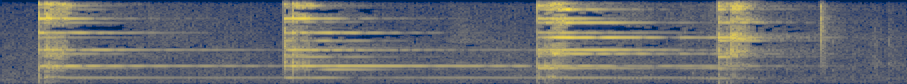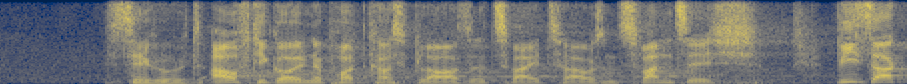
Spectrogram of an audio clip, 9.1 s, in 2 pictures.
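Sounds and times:
champagne glasses clinking in a toast: 0:00.0 - 0:04.2
speech: 0:05.2 - 0:09.0.

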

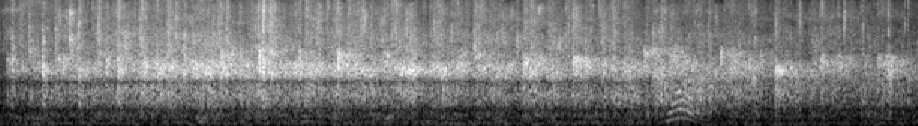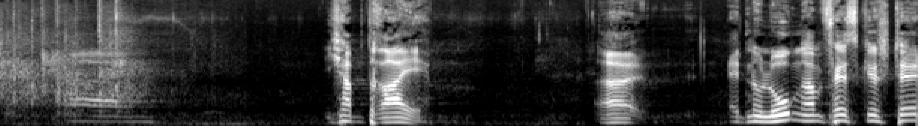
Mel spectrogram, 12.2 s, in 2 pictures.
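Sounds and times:
audience applause: 0:00.0 - 0:07.2
speech: 0:08.4 - 0:09.1, 0:10.1 - 0:12.2.

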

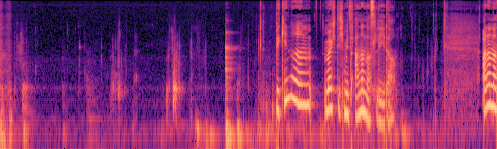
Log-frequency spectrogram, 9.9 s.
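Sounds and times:
person sipping and swallowing water: 0:00.0 - 0:04.2, 0:08.0 - 0:09.0
glass clink: 0:04.5 - 0:04.9
speech: 0:05.5 - 0:08.0, 0:09.7 - 0:09.9.

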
